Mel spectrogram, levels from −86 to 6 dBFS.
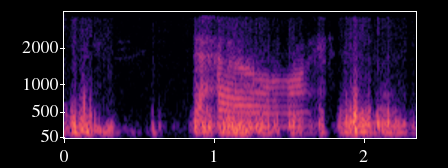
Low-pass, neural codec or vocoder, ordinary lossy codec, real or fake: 3.6 kHz; none; none; real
